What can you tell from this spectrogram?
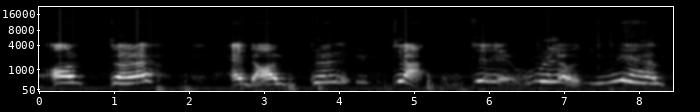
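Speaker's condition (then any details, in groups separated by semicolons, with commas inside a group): Cerebral palsy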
